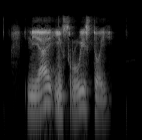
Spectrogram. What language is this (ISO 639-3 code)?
epo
